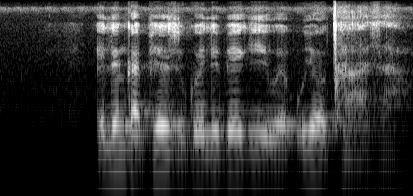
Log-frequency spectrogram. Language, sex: Zulu, male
